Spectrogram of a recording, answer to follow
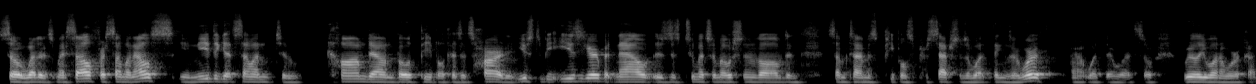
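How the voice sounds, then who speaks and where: Talking at a very fast pace, a man makes big swings in loudness. The background is quiet. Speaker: print industry consultant. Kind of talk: Q&A answer; webinar presentation.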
